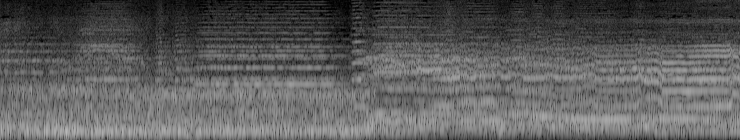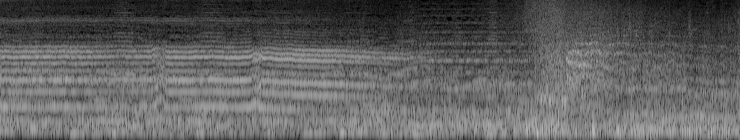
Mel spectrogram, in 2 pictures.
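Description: The Emperor Palpatine scream from Return of the Jedi, reused as a film sound effect: a long, agonized villain's scream, loud and wavering, its pitch sliding up and down in drawn-out wails that fill the whole stretch without any talking.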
